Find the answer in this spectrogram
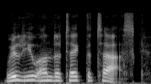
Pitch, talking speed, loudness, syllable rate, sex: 165 Hz, 200 wpm, -18 LUFS, 6.2 syllables/s, male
